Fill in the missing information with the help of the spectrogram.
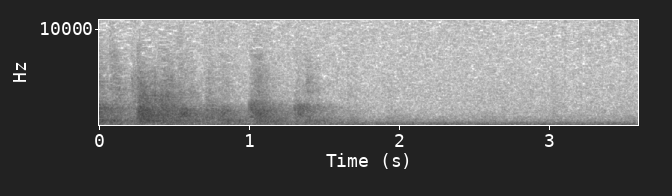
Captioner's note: applause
